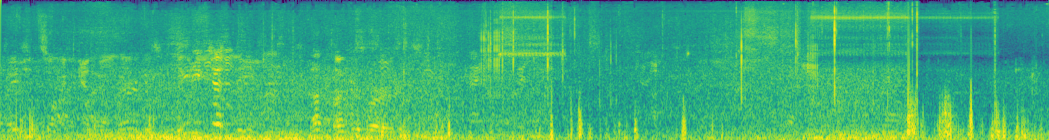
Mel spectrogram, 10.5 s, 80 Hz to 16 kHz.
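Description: Steady low rumble of the Thunderbirds' F-16 jet formation at a distance, mixed with wind on the microphone and faint crowd voices.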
